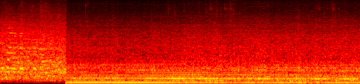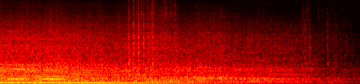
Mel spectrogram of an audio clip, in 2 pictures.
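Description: A car engine hums steadily from inside the car, fading at the end.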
